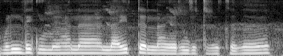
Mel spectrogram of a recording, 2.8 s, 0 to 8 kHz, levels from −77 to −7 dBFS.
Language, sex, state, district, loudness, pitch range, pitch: Tamil, female, Tamil Nadu, Kanyakumari, -14 LUFS, 165-185 Hz, 175 Hz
